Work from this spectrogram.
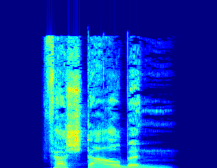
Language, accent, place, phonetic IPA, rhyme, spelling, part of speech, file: German, Germany, Berlin, [fɛɐ̯ˈʃtaʁbn̩], -aʁbn̩, verstarben, verb, De-verstarben.ogg
- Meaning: first/third-person plural preterite of versterben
